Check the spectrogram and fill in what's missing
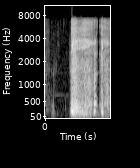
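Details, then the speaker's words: Cough from an adult man who started getting sick a couple of days ago, coughing now and then while talking on a daily walk. "then I started getting sick couple days ago and you can hear me coughing and right now and then"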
